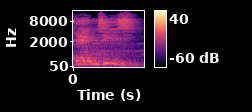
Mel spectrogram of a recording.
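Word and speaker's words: Ganges: Second, the गैंजीज dash A Holi river, जिसको अपन गंगा कहते हैं। ब्रिटिश प्रोनाउंसिएशन इसका क्या होगा? गैंजीज।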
